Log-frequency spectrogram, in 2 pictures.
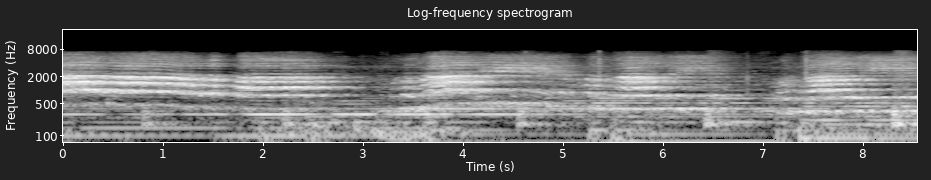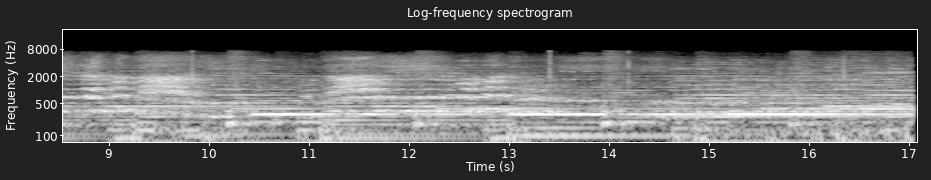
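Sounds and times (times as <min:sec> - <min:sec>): children's choir singing: 0:00.0 - 0:17.0
instrumental accompaniment: 0:00.0 - 0:17.0.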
